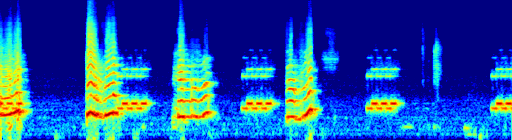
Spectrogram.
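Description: An electronic ringing beep, three quick pips at a steady pitch repeating about every second and a half, between loud, high-pitched sliding vocal squeals from a girl.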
